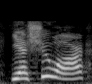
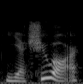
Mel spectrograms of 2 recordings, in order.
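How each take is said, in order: First: Loud. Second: Quiet. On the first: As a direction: snap it back loudly. Loud take of repeated line. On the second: Quiet take of repeated line. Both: Shown as a demonstration.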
